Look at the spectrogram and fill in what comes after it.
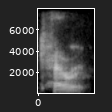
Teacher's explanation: the AR is not saying R anymore. It's saying short A, carrot, like the carrots that Bugs Bunny eats.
